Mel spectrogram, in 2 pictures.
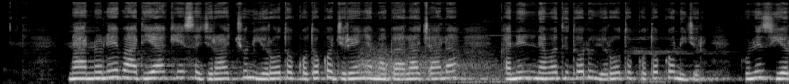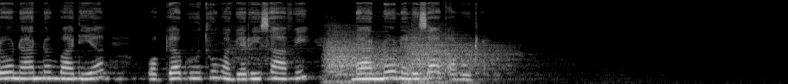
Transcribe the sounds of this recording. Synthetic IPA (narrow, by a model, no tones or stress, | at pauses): naːnːole̞ːbaːd̪ɪjaːke̞ːsːɐd͡ʒɪɾaːt͡ʃːuːnjɛɾo̞ːt̪ɔkːɔt̪ɔkːɔd͡ʒɪɾe̞ːɲːɐmɐɡaːlaːt͡ʃʼaːlaːkɐnɪnːɪnɐmɐt̪ːɪt̪ɔlʊjɛɾo̞ːt̪ɔkːɔt̪ɔkːɔnɪd͡ʒɪɾɐkʊnɪsjɛɾo̞ːnaːnːo̞ːnbaːd̪ɪjaː | wɐɡːaːɡuːt̪uːmɐɡɐɾiːsaːfɪnaːnːo̞ːdɐlɪsaːkʼɐbʊːᶑɐ̥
